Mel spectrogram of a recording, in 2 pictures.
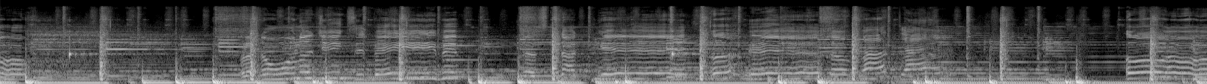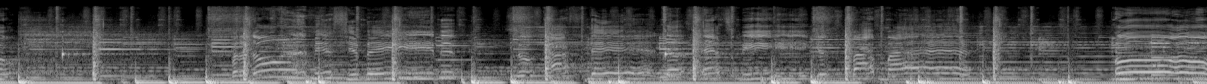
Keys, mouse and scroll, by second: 0.0-1.8 drag, 4.4 shift+middle click, 6.9-8.6 drag, 9.2 click, 20.0-23.3 drag, 22.2 BackSpace, 22.3 BackSpace.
